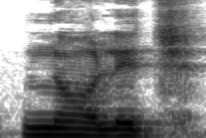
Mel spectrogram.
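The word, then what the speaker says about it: knowledge: यहाँ पे जो हमारा के है वो साइलेंट रहेगा। तो इतनी मीनिंग नौ, LE ले, DGE जा। नॉलेज, नॉलेज।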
